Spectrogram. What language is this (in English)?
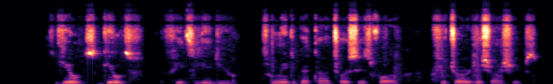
Nigerian Pidgin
